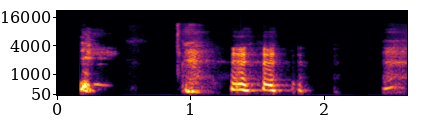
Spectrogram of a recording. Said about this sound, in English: sorry hiccups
